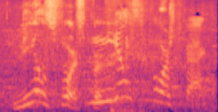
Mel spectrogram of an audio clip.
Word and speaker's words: Niels Forsberg: Niels Forsberg. – Is the way people from English-speaking countries have a tendency to pronounce it, I guess.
